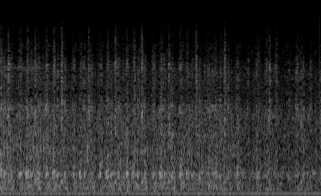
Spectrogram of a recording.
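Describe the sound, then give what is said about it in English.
A stone-cold engine starts up and revs, running steadily with a rapid, rhythmic mechanical chatter, fairly loud, holding an even level throughout with no voices. “Don't waste time revving.”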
